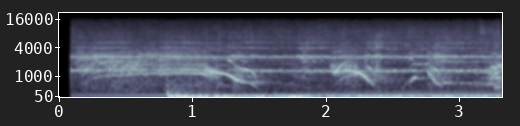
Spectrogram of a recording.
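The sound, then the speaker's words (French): A woman's loud, sustained scream over shrill, repeated stabbing violin strokes that swoop downward in sharp bursts, with a deep low rumble entering underneath partway through, from the iconic shower scene in the film Psycho. “c'était en effet la scène iconique de la douche dans Psychose.”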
